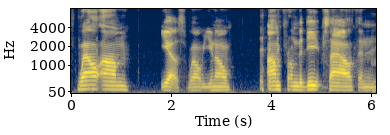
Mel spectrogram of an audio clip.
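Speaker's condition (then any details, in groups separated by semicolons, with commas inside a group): Cerebral palsy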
